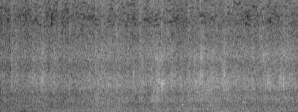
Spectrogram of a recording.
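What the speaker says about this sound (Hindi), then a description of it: "बारिश आ रही है वो भी बहुत तेज।" Heavy storm rain pours down in a steady, dense, loud hiss without break, with no voices over it.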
